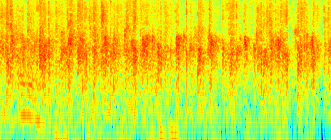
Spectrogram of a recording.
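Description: An audience claps steadily, a dense wash of many hands that stays loud and even throughout, with faint voices mixed into the applause.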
